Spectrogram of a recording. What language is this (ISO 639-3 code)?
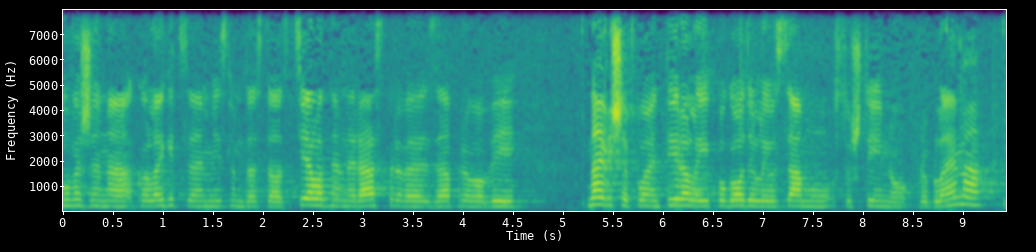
hrv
